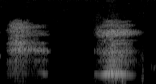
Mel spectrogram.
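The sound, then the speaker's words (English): A short coughing fit brought on by laughing: two harsh, breathy bursts about half a second each, the second louder and ending in a small catch of breath. No one speaks. “The laughing's making me cough.”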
